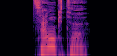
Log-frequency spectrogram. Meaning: inflection of zanken: 1. first/third-person singular preterite 2. first/third-person singular subjunctive II
- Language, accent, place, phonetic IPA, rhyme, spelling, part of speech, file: German, Germany, Berlin, [ˈt͡saŋktə], -aŋktə, zankte, verb, De-zankte.ogg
